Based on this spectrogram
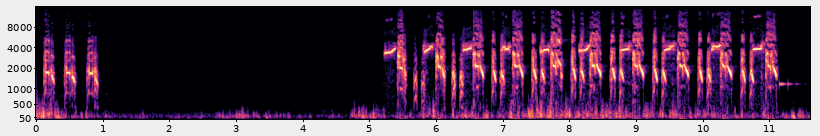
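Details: A grey francolin (Ortygornis pondicerianus) gives loud, harsh, squawking notes in a fast run, nearly two per second, after a brief opening burst and a quiet pause.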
